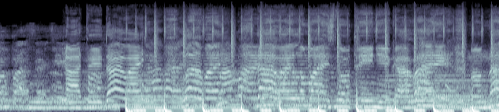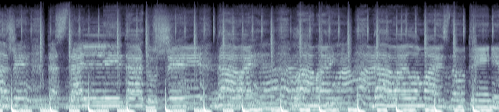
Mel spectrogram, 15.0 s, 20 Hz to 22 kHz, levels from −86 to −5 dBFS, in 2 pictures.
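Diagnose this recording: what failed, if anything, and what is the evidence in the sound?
Sharp single clicks at 9.85 s and 12.38 s. Likely dropped samples in the driver or buffer. A sliver vanishes, so the waveform jumps.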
